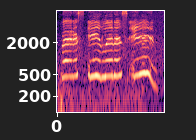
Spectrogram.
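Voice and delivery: high, loud desperate pleading; crying drowning people. A narrator's reading. Drowning people begging Noah at the boat door, high desperate cry. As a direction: beg to be let in, high and loud. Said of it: "they cried".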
